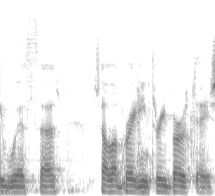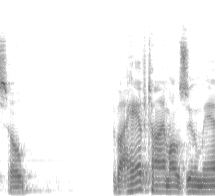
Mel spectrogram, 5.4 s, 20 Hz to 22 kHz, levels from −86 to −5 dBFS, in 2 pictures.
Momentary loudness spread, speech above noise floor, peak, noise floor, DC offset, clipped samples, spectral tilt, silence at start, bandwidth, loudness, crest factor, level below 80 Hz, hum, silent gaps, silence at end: 7 LU; 43 dB; -26 dBFS; -84 dBFS; under 0.1%; under 0.1%; -4 dB/octave; 0 s; 15.5 kHz; -42 LUFS; 18 dB; under -90 dBFS; none; none; 0 s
